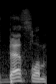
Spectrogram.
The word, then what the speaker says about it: Bethlehem: now I realize that the way that I pronounce that is bethleem Pennsylvania only those of us who live in Southeastern and Northeastern really the Eastern side of Pennsylania we're the only people who could say Bethlehem and this is the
